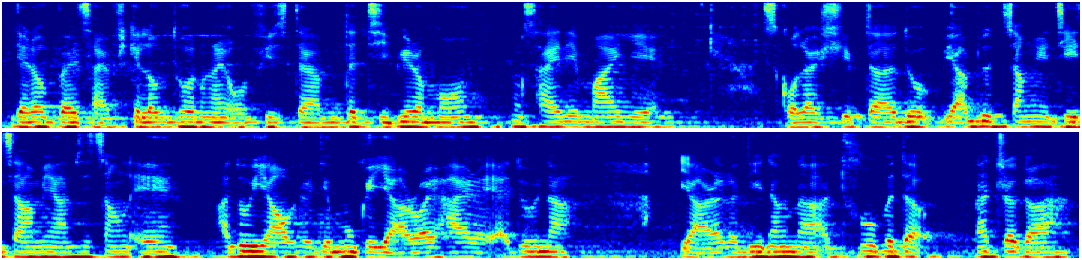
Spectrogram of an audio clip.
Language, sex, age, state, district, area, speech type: Manipuri, male, 18-30, Manipur, Chandel, rural, spontaneous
